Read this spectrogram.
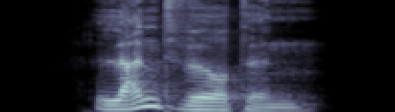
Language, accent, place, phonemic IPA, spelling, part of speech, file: German, Germany, Berlin, /ˈlantˌvɪʁtɪn/, Landwirtin, noun, De-Landwirtin.ogg
- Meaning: female equivalent of Landwirt (“farmer”)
